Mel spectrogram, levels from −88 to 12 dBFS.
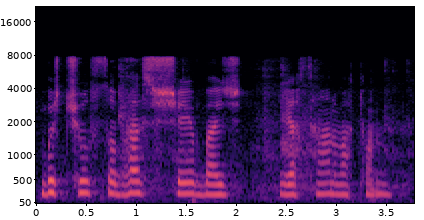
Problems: constant background noise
